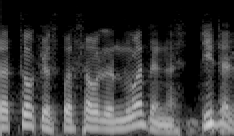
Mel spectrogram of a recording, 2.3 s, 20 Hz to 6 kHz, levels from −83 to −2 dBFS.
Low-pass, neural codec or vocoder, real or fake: 5.4 kHz; codec, 16 kHz, 1 kbps, FunCodec, trained on Chinese and English, 50 frames a second; fake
